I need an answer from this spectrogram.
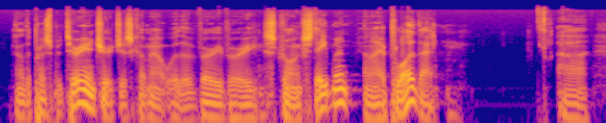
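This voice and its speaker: Man with a New York accent, very deep and low, dark and mellow in tone, with vocal fry, lively intonation and a fairly quick pace. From US Northeast, the Bronx, New York. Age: 60s. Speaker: former intelligence analyst and activist. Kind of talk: public talk.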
